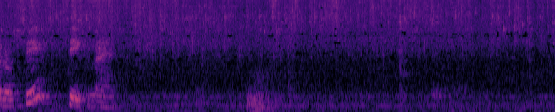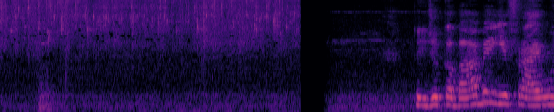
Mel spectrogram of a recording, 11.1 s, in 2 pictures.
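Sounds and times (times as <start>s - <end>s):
kababs sizzling in oil: 0.0s - 8.6s.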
